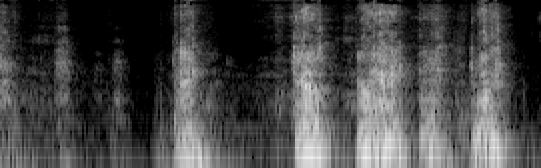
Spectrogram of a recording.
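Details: Affectionate growling from a Shiba Inu family dog that is not angry: a few quiet rumbles, then three loud, deep, throaty bursts in quick succession, heavy in low tones.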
